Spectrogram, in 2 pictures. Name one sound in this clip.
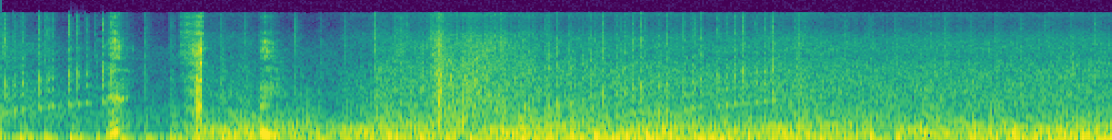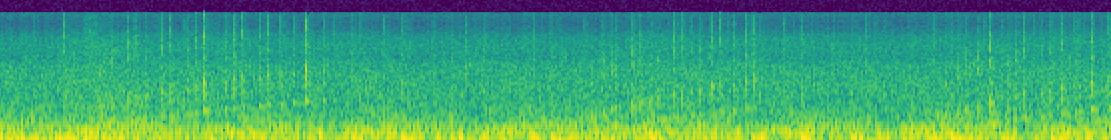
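Rushing water roars steadily.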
